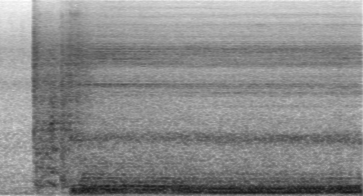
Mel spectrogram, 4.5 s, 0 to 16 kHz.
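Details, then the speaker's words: BMW E34, 300k+ miles, solid compression, after removing moisture from the distributor cap: catches after cranking into an uneven, lumpy, wavering idle; rough running, somewhat better but not right. "Okay. It's running better, but >> At least we got her running so we can move her around."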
